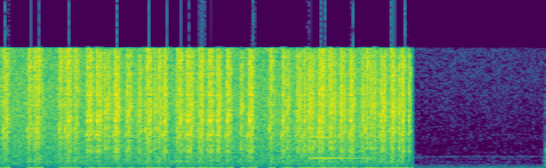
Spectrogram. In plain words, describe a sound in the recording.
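Water sprays hard in a rushing hiss.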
